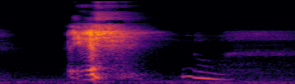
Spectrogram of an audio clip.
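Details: Female with pollen-sensitive nose, sneezing despite allergy medicine: one explosive, hissing sneeze followed by a brief voiced sigh.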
